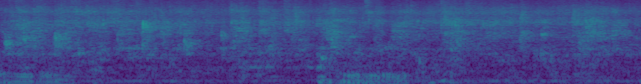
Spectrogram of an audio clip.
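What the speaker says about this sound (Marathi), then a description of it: "धबधबा येत आहे" A waterfall near a forest cave temple pours steadily, a continuous rushing wash of water heard fairly close and even, with no clear talk over it.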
